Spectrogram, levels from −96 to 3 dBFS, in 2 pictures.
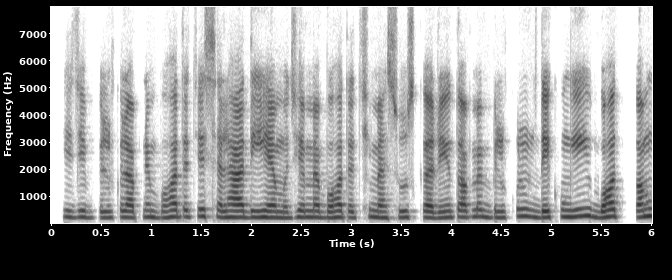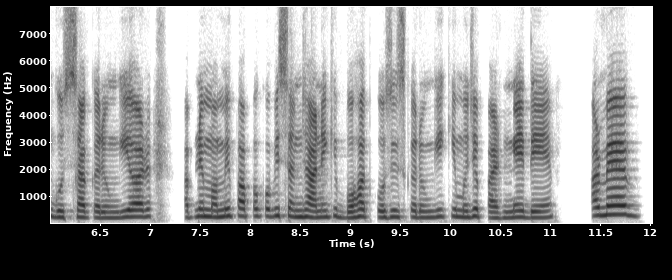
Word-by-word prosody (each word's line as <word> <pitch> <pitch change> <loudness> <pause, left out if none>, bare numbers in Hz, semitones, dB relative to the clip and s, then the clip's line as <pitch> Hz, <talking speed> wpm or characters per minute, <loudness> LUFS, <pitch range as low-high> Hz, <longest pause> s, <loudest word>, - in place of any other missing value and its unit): जी, 240 - -7
जी। 235 +1 -6
बिल्कुल 220 +1 -7
आपने 225 +2 -2
बहुत 245 +3 -3
अच्छी 245 +2 -4
सलाह 230 -2 +2
दी 230 +1 -2
है 225 -1 +3
मुझे, 215 +3 -5
मैं 230 -1 -3
बहुत 225 +1 -2
अच्छी 220 +4 -9
महसूस 225 0 -4
कर 220 -2 +1
रही 210 +1 -3
हूँ। 225 - -4
तो 235 - -1
अब 235 +1 -3
मैं 250 -2 -5
बिल्कुल 225 +4 -6
देखूँगी, 245 +4 0
बहुत 255 +3 +2
कम 240 +4 +2
गुस्सा 230 0 +3
करूँगी 210 +2 0
और 245 +1 +4 0.3
अपने 255 +4 0
मम्मी-पापा 270 +2 +1
को 265 0 -4
भी 280 +2 -1
समझाने 240 -4 +3
की - - -3
बहुत 260 +4 +3
कोशिश 235 +1 -2
करूँगी 230 0 -4
कि 265 - -4
मुझे 245 +4 +1
पढ़ने 215 -1 +2
दें। 220 0 +1 0.4
और 295 - +5
मैं 325 -1 +8
235 Hz, 210 wpm, -21 LUFS, 225-255 Hz, 0.4 s, मैं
